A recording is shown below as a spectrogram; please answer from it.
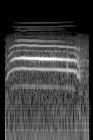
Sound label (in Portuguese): Gato, toque para celular gato miando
